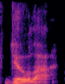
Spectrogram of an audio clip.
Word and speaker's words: doula: Now, you are a grief doula. Am I saying that correctly? – Doula. – A grief doula. D-O-U-L-A.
